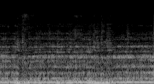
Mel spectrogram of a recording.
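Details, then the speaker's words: Diesel heater being installed in a camper van and tested, heard as a steady deep rumble with a droning hum underneath; it sounds rough and wrong, and the cause isn't stated. "That's not supposed to sound like that."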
